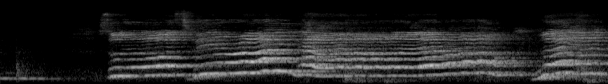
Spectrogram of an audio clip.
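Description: A woman singing long held notes that step up and down in pitch, with no instruments standing out. The singing comes in about a second in after a short near-silent gap and breaks off briefly near the end.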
